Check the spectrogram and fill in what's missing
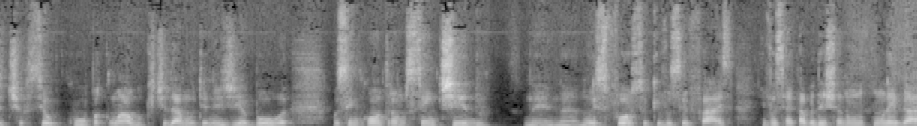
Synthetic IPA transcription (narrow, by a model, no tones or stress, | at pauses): ɐt͡ʃɪsɪokupɐkõawɡʊkɪ̥t͡ʃɪd̪amũj̃t̪ɐeneɾʒiɐboɐvoseĩŋkõnt̪ɾɐũsẽnt͡ʃid̪ʊ | nɛnɐnʊɪsfoɾsʊkɪvosefas | ɪvoseakabɐd̪ejʃɐ̃nd̪ʊũũleɡa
